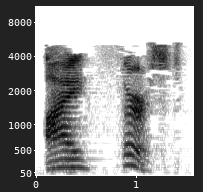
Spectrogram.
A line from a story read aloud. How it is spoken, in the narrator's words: John records Jesus gasping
